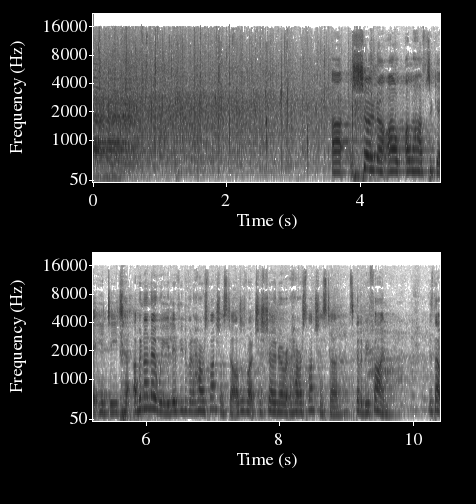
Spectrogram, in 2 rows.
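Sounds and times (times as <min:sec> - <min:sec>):
audience cheering: 0:00.0 - 0:03.6
audience applause: 0:00.0 - 0:04.2
speech: 0:03.6 - 0:10.4.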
